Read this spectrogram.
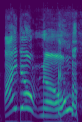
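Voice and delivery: high, loud and slow; the guest at wit's end with the lost woman; exasperated. Retold or imitated. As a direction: throw up hands in exasperation.

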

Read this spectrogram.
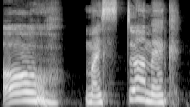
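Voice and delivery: slow groan of pain. Acted. Queen of the underworld in pain, groaning slowly. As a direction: groan it out, drawing the words. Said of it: "Ereshkigal groans".

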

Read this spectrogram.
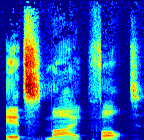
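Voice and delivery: very slow, low, earnest "It's my fault"; slow solemn apology. Retold or imitated. Groomsmen showing another version, slow and earnest. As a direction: draw out each word like a confession.

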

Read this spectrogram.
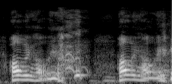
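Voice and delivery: gasping, laughing mock-weary holy holy; a hint of tired angels panting through the chant; out-of-breath angels. Preacher jokes angels are out of breath, mock-panting. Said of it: "running out of breath".

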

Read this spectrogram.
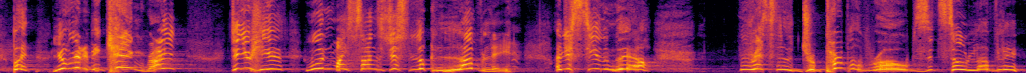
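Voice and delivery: very high put-on falsetto of a pushy mum; Monty Python mother. Pushy mother wheedling Jesus for a favor, hammed-up high Monty Python falsetto. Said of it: "a terrible Monty Python impersonation".

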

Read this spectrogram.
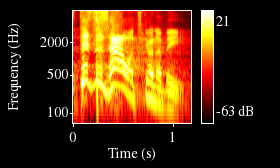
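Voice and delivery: loud, high acted decree; booming paraphrase of a divine order; commanding God. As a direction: cut off all argument as God. God overrules Moses' objections, acted.

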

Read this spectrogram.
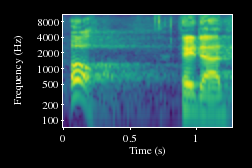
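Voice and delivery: a caught-red-handed boy playing it cool; caught kid. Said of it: "he goes".

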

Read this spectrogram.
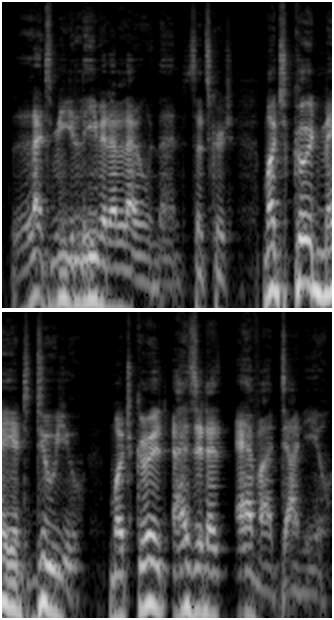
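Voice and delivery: low, slow grumble; Scrooge, dismissive miser. Acted. Scrooge refusing to keep Christmas, low dismissive drawl. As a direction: brush him off in a slow low voice.

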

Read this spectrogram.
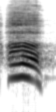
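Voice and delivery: short, high, dismayed ah; crestfallen gasp. Acted. Man's face fell at the demand, crestfallen gasp. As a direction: gasp as the hope drops away. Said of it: "His face fell".

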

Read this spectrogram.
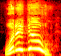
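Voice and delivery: high, loud disbelief; incredulous. Real, not acted. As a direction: demand it in disbelief. Arguing about the game.

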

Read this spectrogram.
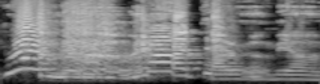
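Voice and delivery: high, loud stage heroine burlesque; big comic lovesick wail; mock-dainty Juliet. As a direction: call out like a hammed-up damsel. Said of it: "this very dainty".

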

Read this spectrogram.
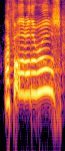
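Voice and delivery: high, loud mock whine; indignant complaint. Believer blaming God, high indignant whine. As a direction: protest to God as if cheated. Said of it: "Like, "God".

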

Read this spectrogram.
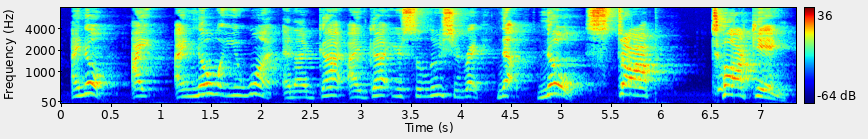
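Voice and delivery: high, loud domineering overtalk; loud and belligerent. Retold or imitated. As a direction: steamroll right over the other person. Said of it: "And he just very loudly".

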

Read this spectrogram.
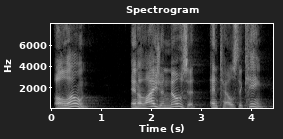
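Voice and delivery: loud, high, driving sermon voice; full-force preaching. Acted. Pastor telling the Elijah story to the congregation, loud and high.

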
